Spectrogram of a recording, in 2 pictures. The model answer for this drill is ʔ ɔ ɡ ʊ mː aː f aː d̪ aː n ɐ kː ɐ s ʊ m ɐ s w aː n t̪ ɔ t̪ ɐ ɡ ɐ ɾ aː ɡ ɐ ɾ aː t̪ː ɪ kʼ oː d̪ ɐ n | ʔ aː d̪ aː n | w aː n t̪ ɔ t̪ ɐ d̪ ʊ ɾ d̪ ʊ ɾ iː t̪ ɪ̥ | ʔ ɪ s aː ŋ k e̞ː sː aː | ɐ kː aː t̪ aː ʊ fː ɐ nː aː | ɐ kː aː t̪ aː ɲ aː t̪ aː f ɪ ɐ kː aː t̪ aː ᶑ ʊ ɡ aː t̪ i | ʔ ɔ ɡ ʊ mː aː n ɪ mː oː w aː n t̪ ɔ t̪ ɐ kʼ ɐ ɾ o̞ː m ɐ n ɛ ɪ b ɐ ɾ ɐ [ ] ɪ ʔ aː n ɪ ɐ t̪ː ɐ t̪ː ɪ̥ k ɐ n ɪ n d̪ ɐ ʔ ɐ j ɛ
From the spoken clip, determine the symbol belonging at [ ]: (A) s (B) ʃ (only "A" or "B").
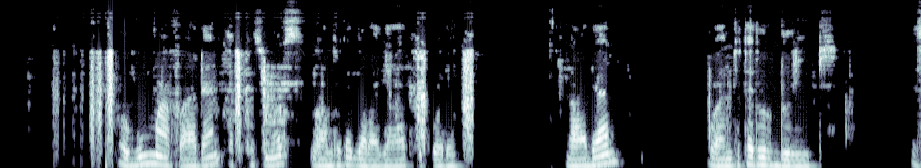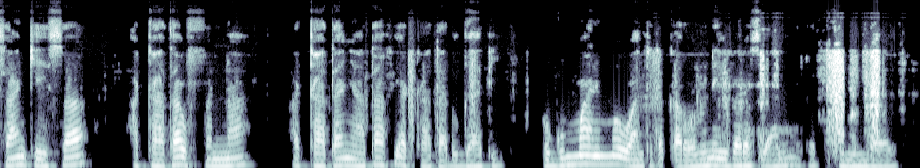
A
